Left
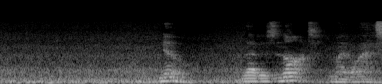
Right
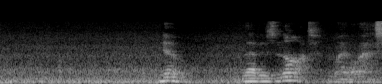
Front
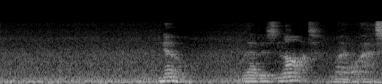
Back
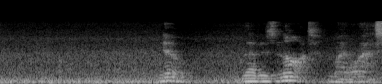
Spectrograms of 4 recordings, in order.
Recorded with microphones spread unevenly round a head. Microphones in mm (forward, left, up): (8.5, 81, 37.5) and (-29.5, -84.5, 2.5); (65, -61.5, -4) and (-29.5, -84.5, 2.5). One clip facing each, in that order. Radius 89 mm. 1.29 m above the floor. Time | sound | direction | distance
1.6 | a man speaking | 175° right | 2 m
